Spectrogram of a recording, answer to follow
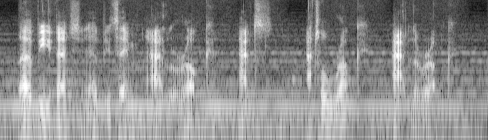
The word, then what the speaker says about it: Attlerock: I almost said Atlarock. That'd be the same. Attlerock.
